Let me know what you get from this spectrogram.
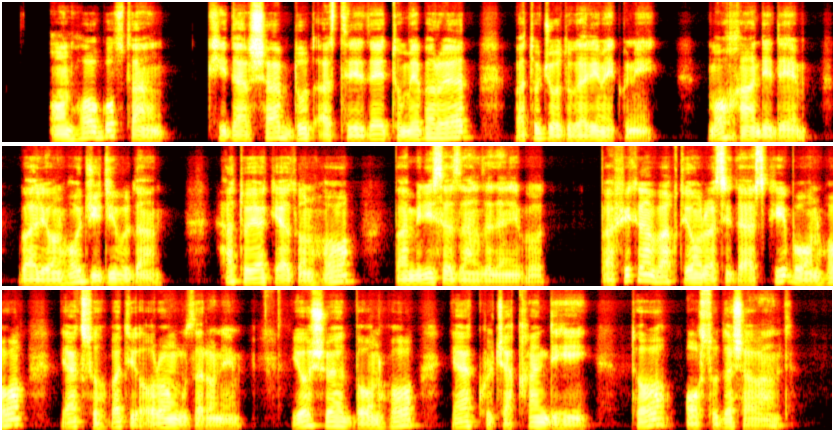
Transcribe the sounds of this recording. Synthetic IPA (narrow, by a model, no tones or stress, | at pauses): ɔnɦɔɡuft̪ʰand̪ | kʰid̪aɾʃab̚d̪ud̪a̰zt̪ʰiɾezait̪ʰume̞baɾɔjad̪̚va̰t̪ʰud͡ʒɔd̪uɡaɾime̞kʰuni | mɔχand̪id̪em | valeɔnɦɔd͡ʒid̪ːibud̪a̰nd̪ | hat̪ʰːɔjakʰiazɔnɦɔ | b̥amilisazaŋɡzad̪anibṵd̪̚ | b̥afikɾamvaqt̪ʰiɔnrasid̪aːst̪kʰibɔɔnɦɔjaksuhbat̪ʰḭʔɔ̰ɾɔmɡuzaɾɔnḛm | jɔʃɔjad̪̚baɔnɦɔjakʰːult͡ʃʰaqʰːand̪iɦi | t̪ʰɔɔsud̪aʃava̰nd̪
